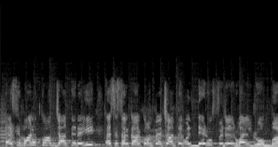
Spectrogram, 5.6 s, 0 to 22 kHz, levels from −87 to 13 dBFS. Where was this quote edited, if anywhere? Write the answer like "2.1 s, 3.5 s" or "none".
3.7 s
